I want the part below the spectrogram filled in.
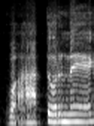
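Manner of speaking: put-on baby's inner voice. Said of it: "Dalam hatinya".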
